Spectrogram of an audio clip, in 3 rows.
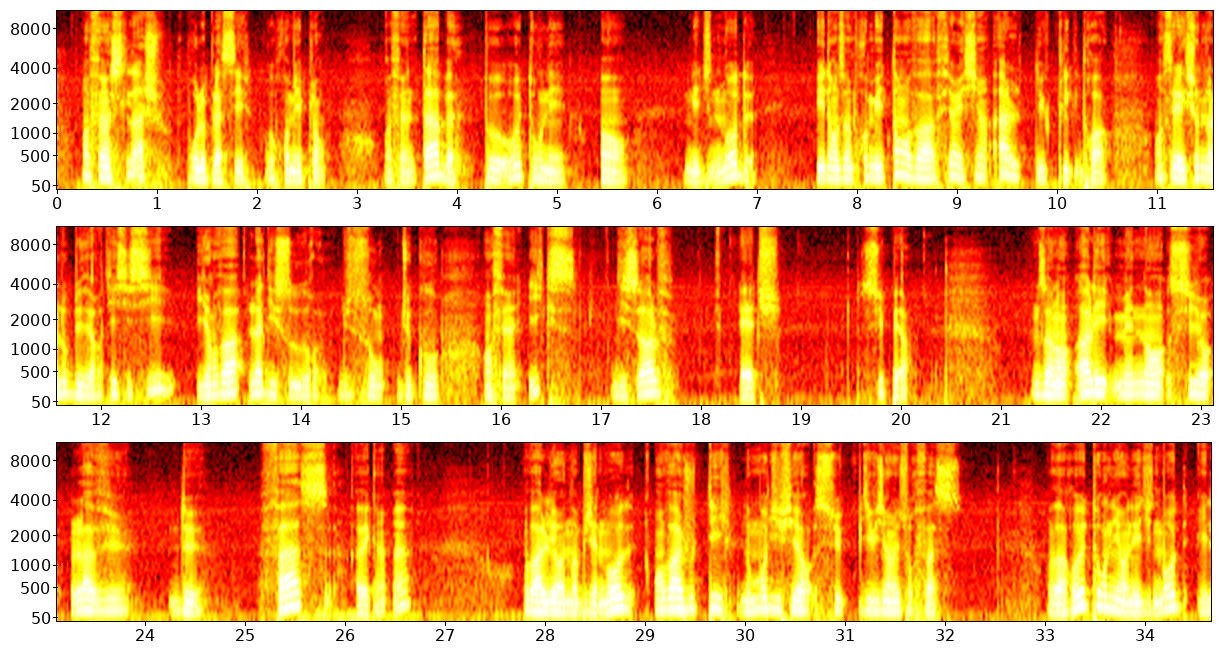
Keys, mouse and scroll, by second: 0.6 KP_Divide, 1.8 Tab, 3.0 scroll down 2, 3.3-6.3 middle drag, 6.6-8.7 middle drag, 8.7 alt+right click, 10.5-13.3 middle drag, 13.3 x, 18.9-21.6 middle drag, 21.6 KP_3, 23.4 KP_1, 25.7 KP_1, 27.3 Tab, 29.2-32.2 drag, 33.2 Tab.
